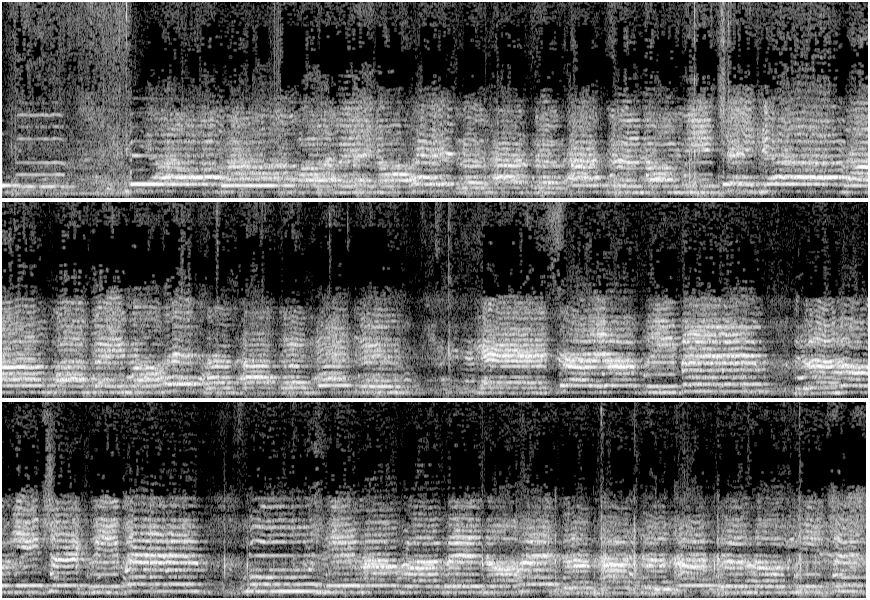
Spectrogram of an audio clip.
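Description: A group of children singing a folk song together as one melody, with short breaks between phrases.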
